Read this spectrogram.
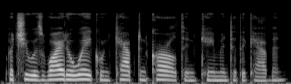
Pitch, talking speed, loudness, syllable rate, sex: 200 Hz, 245 wpm, -20 LUFS, 6.8 syllables/s, female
